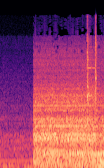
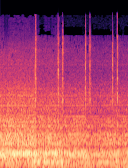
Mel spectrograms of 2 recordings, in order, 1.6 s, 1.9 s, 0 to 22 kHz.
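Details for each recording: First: RuiDa RDC644X laser controller set to processing-flow blow mode: pneumatic air-assist solenoid clicks on once at start of engraving, then steady rushing airflow holds evenly until it clicks off at the end; normal air assist operation. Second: RuiDa RDC644X laser controller set to laser-on blow mode, mic beside the air-assist pneumatic solenoid during engraving: sharp clicks two or three a second over fan hum as the solenoid switches on and off with every laser line.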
